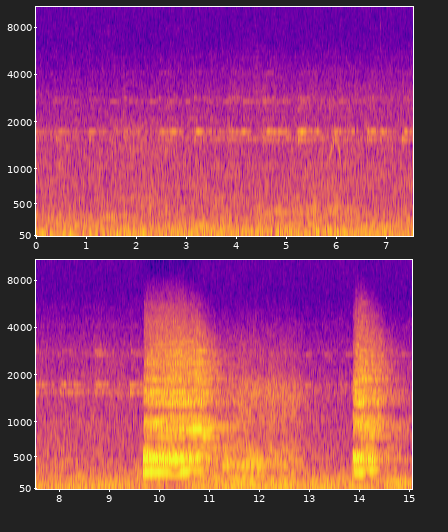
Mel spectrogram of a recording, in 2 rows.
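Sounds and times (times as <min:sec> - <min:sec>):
rumble of rolling train cars: 0:00.0 - 0:15.0
train air horn blast: 0:09.7 - 0:12.1, 0:13.9 - 0:15.0.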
